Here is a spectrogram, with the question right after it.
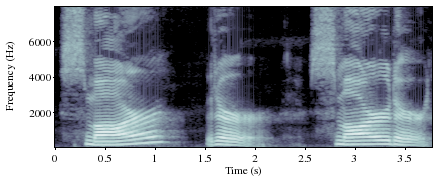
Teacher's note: the flap T appears between two vowels in unstressed syllables, but also between an R and a vowel · if it's hard for you to do the flap T, that really light tap after an R, it's okay if it sounds like a D.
